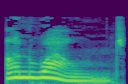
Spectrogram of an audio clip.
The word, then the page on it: unwind: anglais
